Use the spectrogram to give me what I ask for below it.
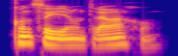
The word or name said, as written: Conseguir un trabajo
